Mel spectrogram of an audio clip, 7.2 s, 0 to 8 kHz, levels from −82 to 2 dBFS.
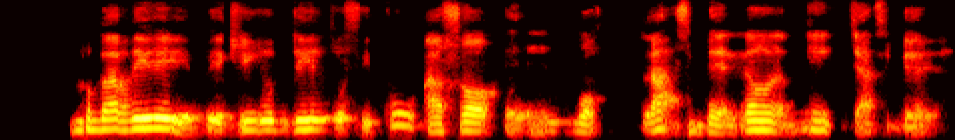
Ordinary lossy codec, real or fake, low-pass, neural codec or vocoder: none; fake; none; codec, 16 kHz, 1 kbps, FreqCodec, larger model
